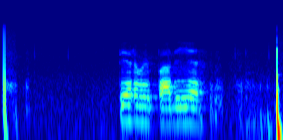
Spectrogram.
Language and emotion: Russian, neutral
